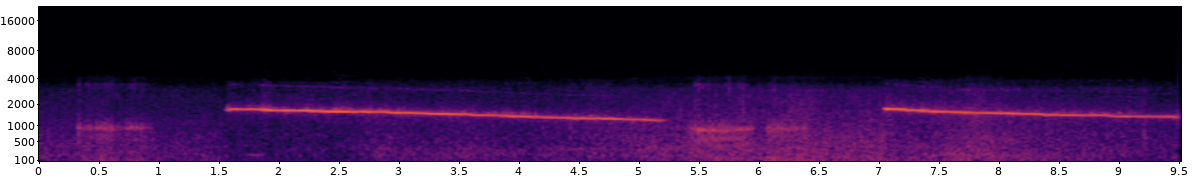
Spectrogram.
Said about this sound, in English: What's this? Aww, she's snoring most extravagantly.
